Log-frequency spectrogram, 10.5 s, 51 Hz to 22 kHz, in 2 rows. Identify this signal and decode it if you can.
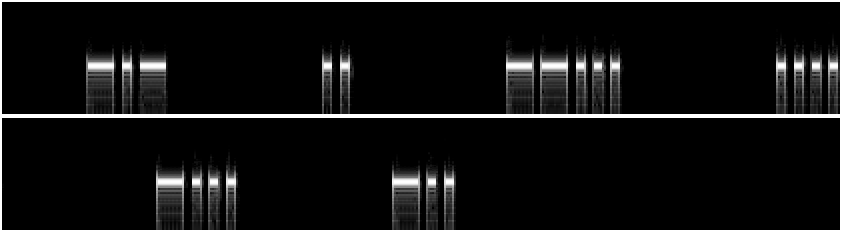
Morse code, heard as a keyed tone, about 22 wpm, spaced as for 8 wpm, 700 Hz. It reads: KI7HBD
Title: USA Call Signs - 6 Characters - 6x Character Spacing - 22wpm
